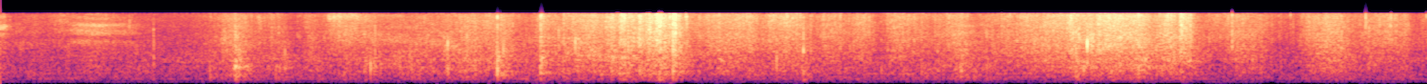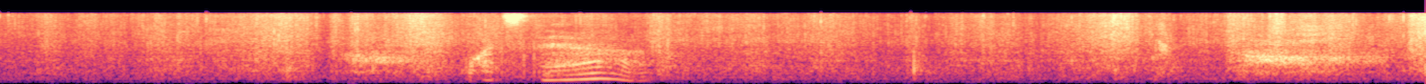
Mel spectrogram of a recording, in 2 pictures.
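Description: A dog tears and crinkles paper and plastic wrapping.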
